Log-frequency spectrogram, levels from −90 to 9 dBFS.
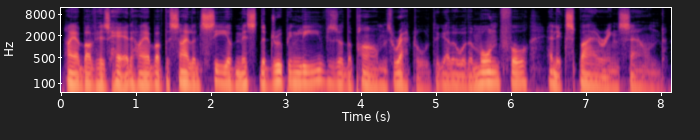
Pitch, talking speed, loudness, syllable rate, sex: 90 Hz, 185 wpm, -19 LUFS, 4.9 syllables/s, male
